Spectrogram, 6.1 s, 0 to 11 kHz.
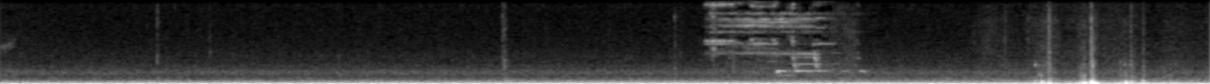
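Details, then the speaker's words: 2010 VW Golf GTI petrol on a cold start: a lumpy, uneven idle from a definite misfire, more noticeable when cold. The engine light was flashing, sometimes with the EPC light. "obviously this is the cold start so it's a little bit more it is a little bit more noticeable but it's definitely misfiring"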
